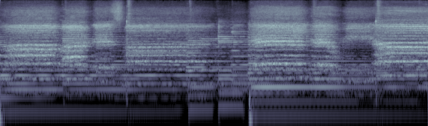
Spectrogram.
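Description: A massed choir of teenage students sings a song in Catalan over instrumental accompaniment with a steady bass line. There are strong accented entries at the start and again about five seconds in.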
